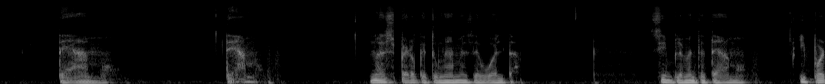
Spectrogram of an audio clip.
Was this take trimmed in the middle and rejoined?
no; 0 cuts

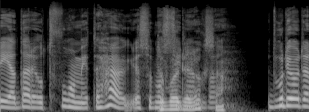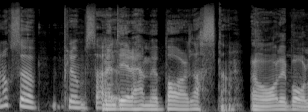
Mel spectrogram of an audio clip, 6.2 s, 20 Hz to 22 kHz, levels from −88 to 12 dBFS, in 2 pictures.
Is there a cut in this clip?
no; 0 cuts

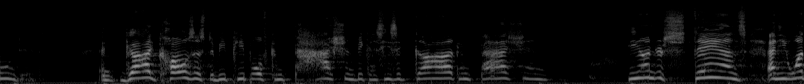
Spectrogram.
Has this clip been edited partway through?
yes; 1 cut; at 4.5 s

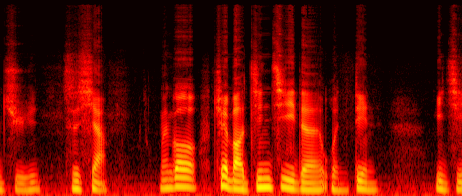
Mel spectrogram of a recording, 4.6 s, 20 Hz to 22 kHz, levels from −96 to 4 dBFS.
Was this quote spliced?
yes; 1 cut; at 2.1 s

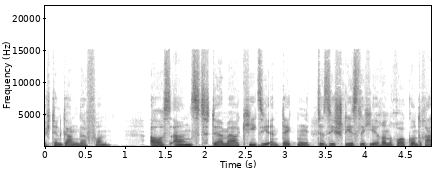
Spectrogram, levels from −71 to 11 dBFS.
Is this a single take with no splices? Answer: no; 2 cuts; at 2.7 s, 3.4 s

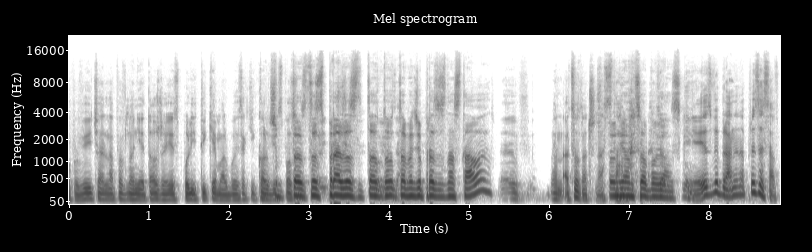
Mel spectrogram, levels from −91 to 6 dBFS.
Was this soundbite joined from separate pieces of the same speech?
no; 0 cuts

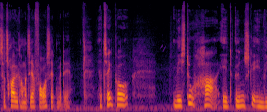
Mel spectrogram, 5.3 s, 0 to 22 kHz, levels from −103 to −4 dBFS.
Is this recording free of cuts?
yes; 0 cuts

